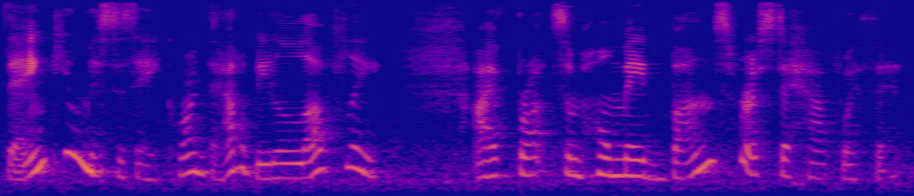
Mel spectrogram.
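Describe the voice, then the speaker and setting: A woman's voice: medium pitch, expressive, normal speed, a little hiss or hum, close to an everyday voice. A woman voicing a friendly, motherly hazelnut neighbour in a children's storybook, polite and chatty. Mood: pleased.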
